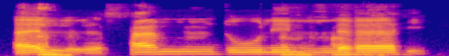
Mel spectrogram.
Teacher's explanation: Sedikit huruf H-nya usahakan lebih dari kerongkongan ya, bagian tengah. Jangan sampai mendekati ke bagian pangkal.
